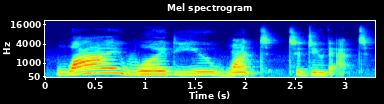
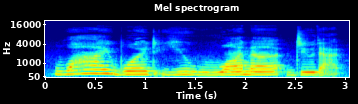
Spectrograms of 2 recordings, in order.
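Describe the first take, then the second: First: "Want to" is said clearly as two full words. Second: "Want to" is reduced to one word, "wanna". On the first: "But did I say it that clearly? Nope" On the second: "want to becomes wanna"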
